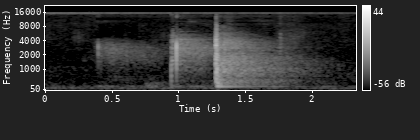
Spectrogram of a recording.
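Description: Two sharp knocks of snooker play about a third of a second apart: a cue striking the cue ball, then a ball striking another ball. The second is louder and rings on briefly, over a faint steady low hum.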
